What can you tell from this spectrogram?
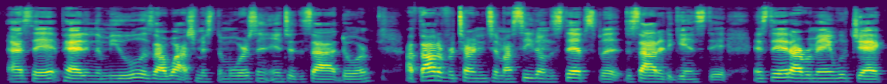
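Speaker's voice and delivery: usual speaking voice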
